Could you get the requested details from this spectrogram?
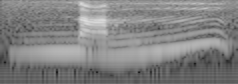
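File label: "nan2", Cantonese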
